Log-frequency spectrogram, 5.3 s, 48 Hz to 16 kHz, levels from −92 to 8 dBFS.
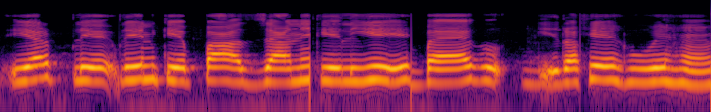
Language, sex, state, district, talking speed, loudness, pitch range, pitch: Hindi, female, Bihar, Muzaffarpur, 135 wpm, -14 LUFS, 230-255 Hz, 240 Hz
